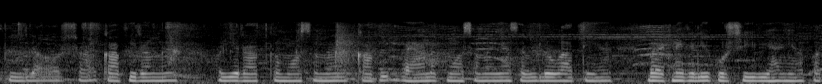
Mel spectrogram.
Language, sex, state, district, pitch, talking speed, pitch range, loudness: Hindi, female, Uttar Pradesh, Etah, 170 Hz, 220 wpm, 165-175 Hz, -30 LUFS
